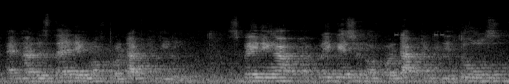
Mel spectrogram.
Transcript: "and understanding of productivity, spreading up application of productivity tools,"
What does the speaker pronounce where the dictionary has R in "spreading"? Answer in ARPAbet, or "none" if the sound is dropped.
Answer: none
